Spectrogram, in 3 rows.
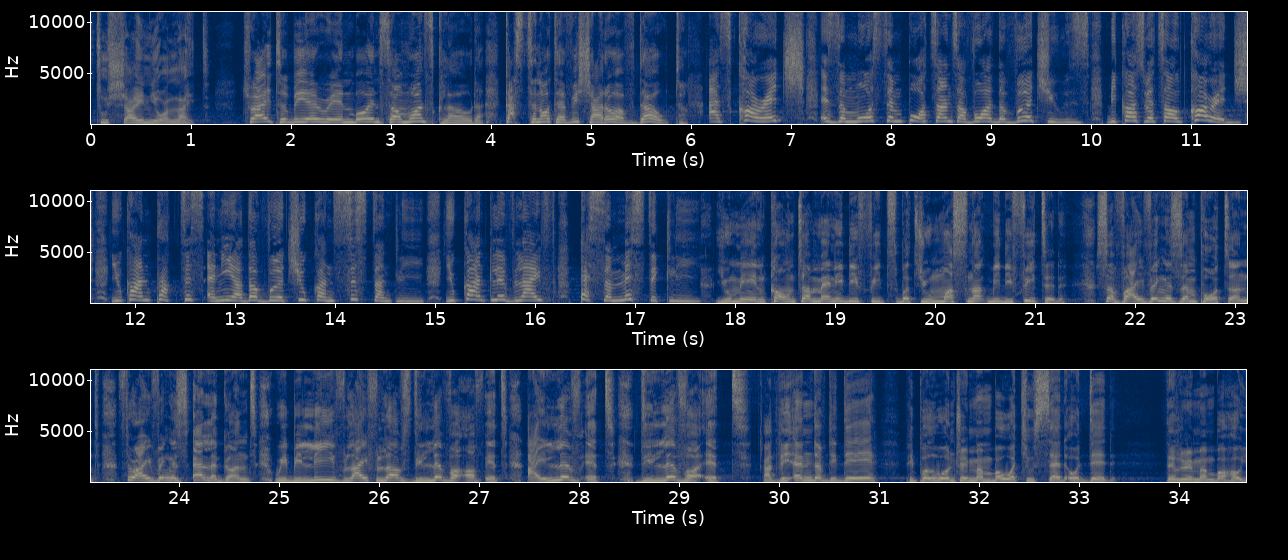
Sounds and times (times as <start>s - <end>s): Narration, monologue: 0.0s - 34.6s
Female speech, woman speaking: 1.5s - 20.7s, 21.7s - 24.6s.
